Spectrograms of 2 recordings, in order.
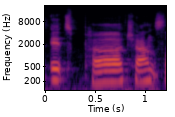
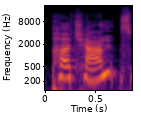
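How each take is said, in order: First: Said slowly with a cat sound in it; purr-chance. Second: Said in the usual way. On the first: Shown as a demonstration. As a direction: stretch it out as a cat pun. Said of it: "like as in cats, like meow". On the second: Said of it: "but instead of perchance".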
